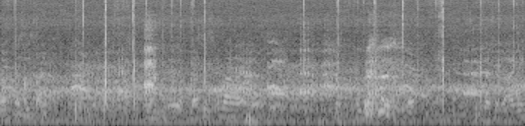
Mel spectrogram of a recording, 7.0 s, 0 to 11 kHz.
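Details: A flock of common cranes near Diepholz, Germany, on 4 Nov 2015 gives overlapping loud, rolling trumpeting calls, several at once, with faint voices and handling knocks in the background.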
